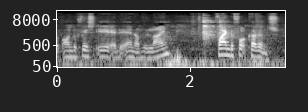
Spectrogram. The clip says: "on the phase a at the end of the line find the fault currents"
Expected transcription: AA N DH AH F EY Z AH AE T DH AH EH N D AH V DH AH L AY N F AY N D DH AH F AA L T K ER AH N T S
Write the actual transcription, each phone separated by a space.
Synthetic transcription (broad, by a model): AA N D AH F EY S AH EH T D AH EH N D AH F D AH L AY N F AY N D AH F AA T K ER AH N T S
